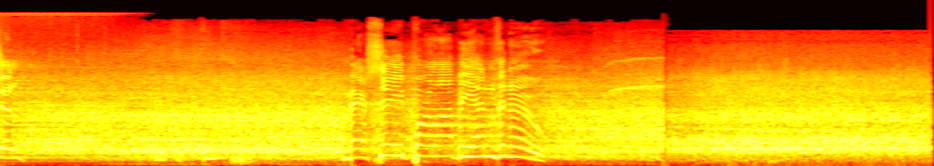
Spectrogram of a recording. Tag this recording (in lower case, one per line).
people booing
